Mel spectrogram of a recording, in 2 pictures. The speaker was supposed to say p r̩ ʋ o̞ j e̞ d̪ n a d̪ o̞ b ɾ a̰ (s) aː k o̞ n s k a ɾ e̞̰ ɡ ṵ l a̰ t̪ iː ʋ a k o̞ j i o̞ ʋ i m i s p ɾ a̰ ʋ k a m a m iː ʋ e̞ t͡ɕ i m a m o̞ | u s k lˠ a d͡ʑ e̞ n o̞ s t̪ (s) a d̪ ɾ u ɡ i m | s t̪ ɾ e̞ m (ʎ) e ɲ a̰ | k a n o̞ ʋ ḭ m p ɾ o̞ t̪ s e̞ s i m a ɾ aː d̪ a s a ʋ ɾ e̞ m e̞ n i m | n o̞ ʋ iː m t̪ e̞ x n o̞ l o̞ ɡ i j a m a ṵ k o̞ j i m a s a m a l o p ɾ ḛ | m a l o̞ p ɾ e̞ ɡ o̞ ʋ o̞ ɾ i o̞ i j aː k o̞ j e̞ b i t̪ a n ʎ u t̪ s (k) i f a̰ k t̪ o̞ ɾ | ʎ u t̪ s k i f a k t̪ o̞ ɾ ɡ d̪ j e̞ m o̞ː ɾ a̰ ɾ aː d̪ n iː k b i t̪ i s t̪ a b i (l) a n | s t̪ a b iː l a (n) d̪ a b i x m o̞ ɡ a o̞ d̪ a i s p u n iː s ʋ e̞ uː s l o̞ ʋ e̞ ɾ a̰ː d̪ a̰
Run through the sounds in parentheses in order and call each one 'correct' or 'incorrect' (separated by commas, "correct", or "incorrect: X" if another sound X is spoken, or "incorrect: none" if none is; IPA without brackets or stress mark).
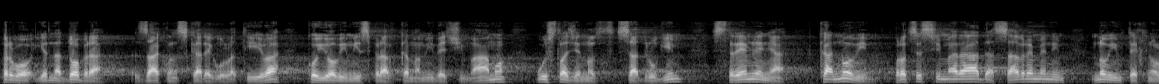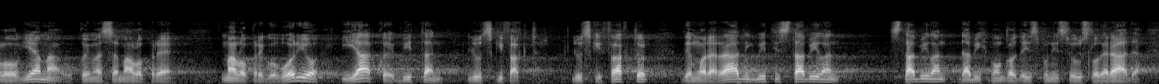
incorrect: z, correct, correct, correct, correct, correct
